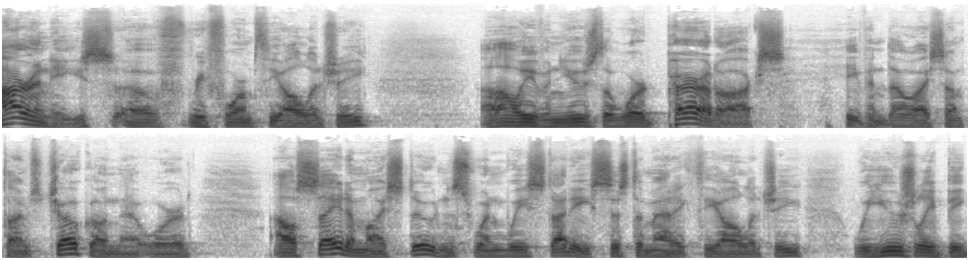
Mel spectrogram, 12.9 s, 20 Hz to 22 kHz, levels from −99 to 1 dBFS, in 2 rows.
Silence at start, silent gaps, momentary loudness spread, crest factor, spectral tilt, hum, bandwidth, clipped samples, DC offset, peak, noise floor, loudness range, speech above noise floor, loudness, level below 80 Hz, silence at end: 0 s; none; 9 LU; 16 dB; -4.5 dB/octave; none; 19 kHz; under 0.1%; under 0.1%; -8 dBFS; -52 dBFS; 3 LU; 28 dB; -24 LUFS; -48 dBFS; 0 s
